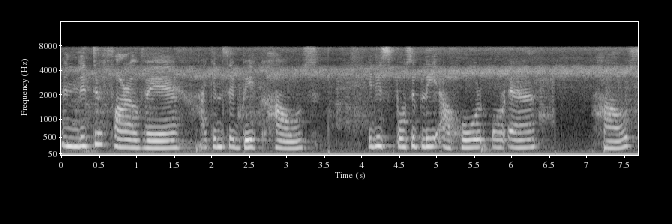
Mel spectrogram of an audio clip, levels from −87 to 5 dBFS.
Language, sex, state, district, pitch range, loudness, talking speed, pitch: English, female, Arunachal Pradesh, Lower Dibang Valley, 205-235 Hz, -15 LUFS, 125 wpm, 215 Hz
